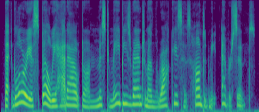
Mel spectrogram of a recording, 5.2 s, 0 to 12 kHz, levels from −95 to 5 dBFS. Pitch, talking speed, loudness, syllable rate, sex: 215 Hz, 210 wpm, -19 LUFS, 5.1 syllables/s, female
